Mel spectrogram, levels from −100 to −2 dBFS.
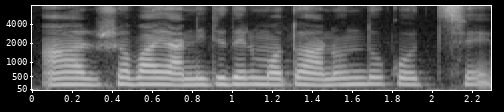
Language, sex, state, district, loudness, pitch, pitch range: Bengali, female, West Bengal, Kolkata, -29 LUFS, 220 Hz, 215-225 Hz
